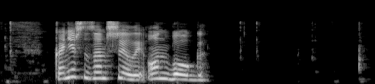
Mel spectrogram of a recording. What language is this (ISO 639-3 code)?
rus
